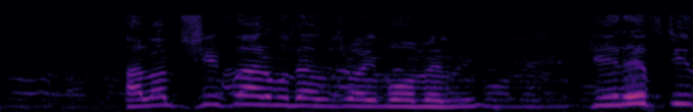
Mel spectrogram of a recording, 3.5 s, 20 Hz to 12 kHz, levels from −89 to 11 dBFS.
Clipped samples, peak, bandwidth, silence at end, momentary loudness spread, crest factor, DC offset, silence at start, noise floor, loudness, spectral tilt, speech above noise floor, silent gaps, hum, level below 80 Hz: under 0.1%; -36 dBFS; 7.4 kHz; 0 s; 16 LU; 20 dB; under 0.1%; 0.05 s; -74 dBFS; -54 LUFS; -4.5 dB/octave; 21 dB; none; none; under -90 dBFS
